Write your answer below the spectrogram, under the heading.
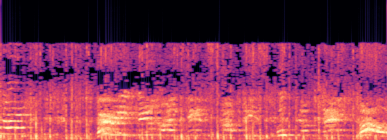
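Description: galloping horse hooves

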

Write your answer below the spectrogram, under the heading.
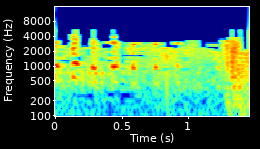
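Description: hen clucking

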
